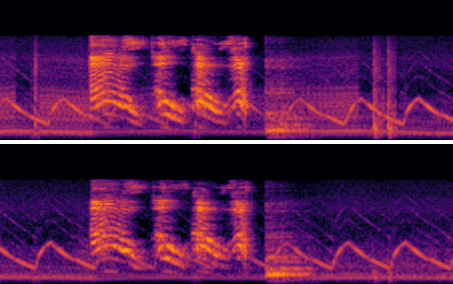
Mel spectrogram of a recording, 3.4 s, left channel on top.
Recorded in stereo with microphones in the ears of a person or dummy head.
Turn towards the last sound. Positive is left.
turn(degrees=35)  # may be behind; listen again after turning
